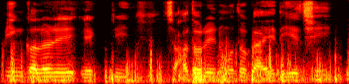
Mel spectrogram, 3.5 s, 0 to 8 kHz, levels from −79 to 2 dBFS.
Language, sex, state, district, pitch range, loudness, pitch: Bengali, male, West Bengal, Cooch Behar, 130-150 Hz, -20 LUFS, 140 Hz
